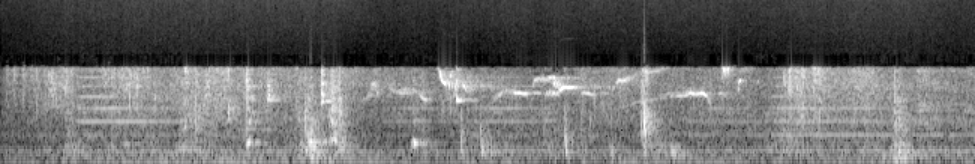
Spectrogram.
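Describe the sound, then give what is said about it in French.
Birds chirp in short, scattered bursts over a steady background of ambient noise, with a few louder thumps and rustles mixed in. “On a essayé de vous faire un petit montage de ces trois villes, Nazareth, Paris, New York, à travers, je ne sais pas si vous allez les reconnaître, des oiseaux, la police montée, le métro, feu d'artifice, une ambulance, l'aéroport.”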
